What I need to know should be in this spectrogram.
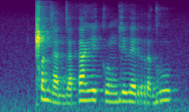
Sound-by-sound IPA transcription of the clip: ǁ ʌ˦ n z a˨ n d a˨ θ a˦ ɣ e˦ k o˧ ŋ ɡ e˦ ð ɛ˧ r ʌ˨ ɡ u˦

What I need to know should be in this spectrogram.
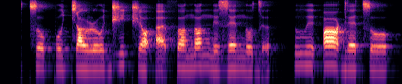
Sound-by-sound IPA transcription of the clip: t͡s o˨ p o˨ c ɑ˨ ɭ o˨ d͡ʒ ɪ˦ t͡ʃ ɒ˨ ʔ a̰˦ θ ɒ˧ n ɒ˦ n ɪ˨ z ɛ˧ n o˨ d ə̰˧ | β ɪ˦ ʔ ɑ˦˨ ɡ ɛ˨ t͡s o˨

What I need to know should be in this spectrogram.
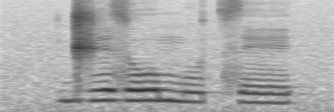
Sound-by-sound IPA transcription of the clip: d͡ʒ ɪ˦ z o˦ m u˨ t͡s e˨

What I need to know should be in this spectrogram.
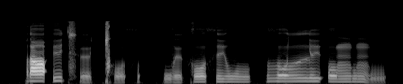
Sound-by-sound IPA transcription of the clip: ɾ ɑ˥ ʔ y˥ t͡sʼ ø˩ ǀʰ o˩ θ | w ø˩ k o˥ θ y˥ w u˥ | ð o˥ lː y˥ ʔ o˥ m u˥ m u˩

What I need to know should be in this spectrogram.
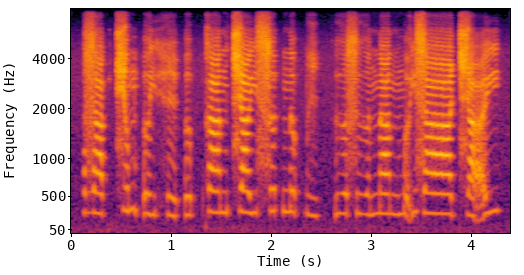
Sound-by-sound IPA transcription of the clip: z a˨˩ k̚ t͡ɕ ə˨˦ m ʔ ə˨˩ j h e˧˩ ʔ ə˨˩ p̚ k a˧ n t͡ɕ a˧ j s ə˦˥ t̚ n ə˦˥ p̚ ɣ i˨˩ k̚ ʔ ɨ˧ ə̯ s ɨ˧ ə̯ n a˧ n m ə̰˧˥ j z aː˧ t͡ɕ a̰˧˥ j

